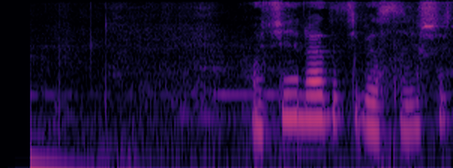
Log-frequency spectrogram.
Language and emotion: Russian, neutral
